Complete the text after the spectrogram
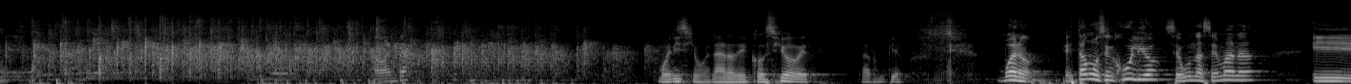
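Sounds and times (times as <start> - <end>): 
audience applause: 0.0 - 6.9
speech: 3.8 - 4.3, 6.6 - 9.4, 10.0 - 13.5.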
